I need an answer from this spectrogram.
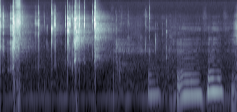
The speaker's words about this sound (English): The only way to see what we have in store is probably grabbing the can and grabbing the glass. Let's do it. And let's open her up.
